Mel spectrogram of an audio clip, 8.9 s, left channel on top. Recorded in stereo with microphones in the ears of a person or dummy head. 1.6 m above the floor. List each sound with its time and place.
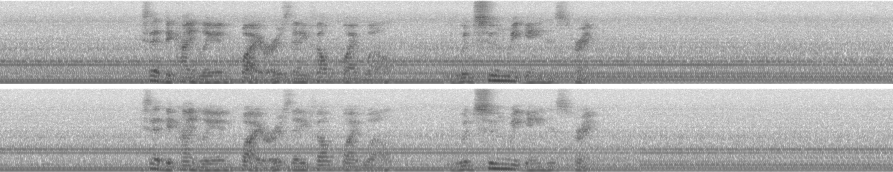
1.4 s a man speaking: 35° left (ahead or behind), 1.1 m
